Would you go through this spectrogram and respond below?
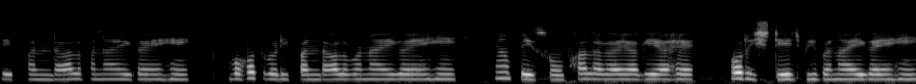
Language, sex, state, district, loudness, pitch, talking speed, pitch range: Hindi, female, Bihar, Saran, -26 LUFS, 235 Hz, 150 wpm, 230-240 Hz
